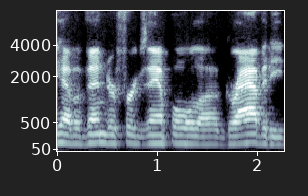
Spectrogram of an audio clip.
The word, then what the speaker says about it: Gravyty: We have been, on the positive side, we have been using We have a vendor, for example, Gravity, Gravyty is the way they spell it.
